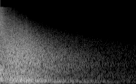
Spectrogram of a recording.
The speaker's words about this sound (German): Einer von den Wissenschaftlern zog daraufhin seine Pistole, zielte auf den Kommandanten und drückte ab.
